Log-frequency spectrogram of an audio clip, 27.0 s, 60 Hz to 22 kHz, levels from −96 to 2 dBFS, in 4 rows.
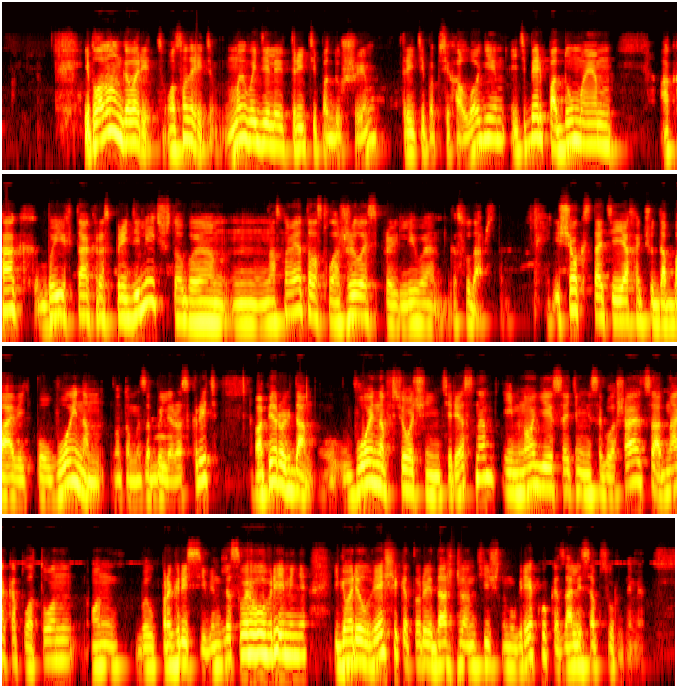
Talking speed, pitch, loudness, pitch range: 155 wpm, 140 Hz, -23 LUFS, 125-170 Hz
